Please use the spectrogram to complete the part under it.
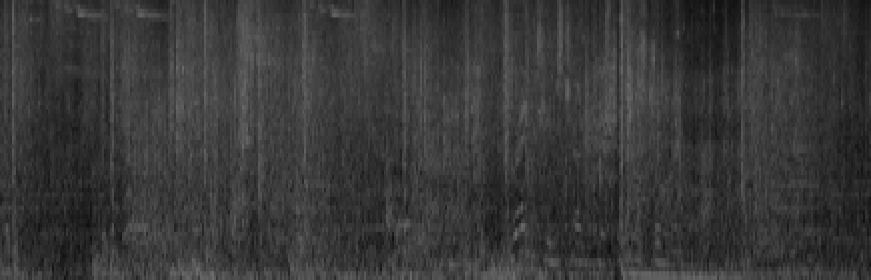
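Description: Game spell blasts and sword hits crackle during a fast fight.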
